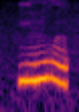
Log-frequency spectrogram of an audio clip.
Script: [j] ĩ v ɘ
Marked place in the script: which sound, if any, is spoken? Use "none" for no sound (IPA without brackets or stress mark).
j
